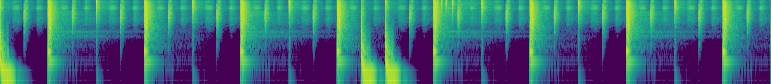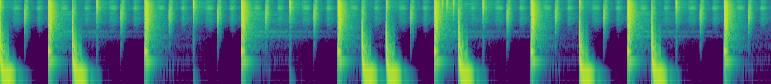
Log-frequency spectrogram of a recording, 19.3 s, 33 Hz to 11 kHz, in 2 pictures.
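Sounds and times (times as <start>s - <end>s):
full drum loop: 0.0s - 0.9s, 4.2s - 5.8s, 9.1s - 10.8s, 13.9s - 15.7s, 16.3s - 18.9s.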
